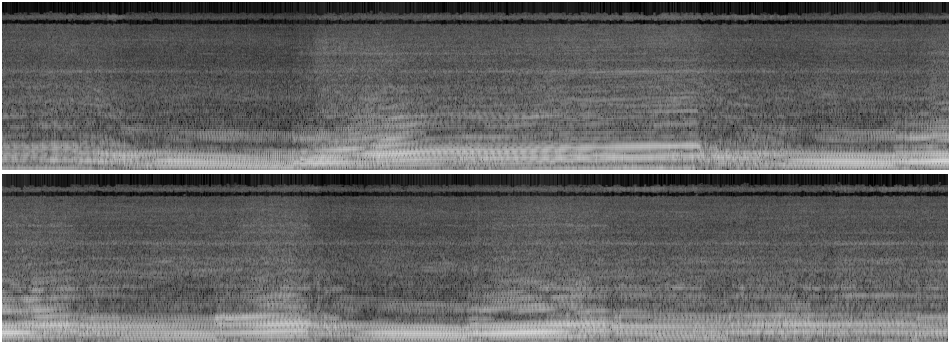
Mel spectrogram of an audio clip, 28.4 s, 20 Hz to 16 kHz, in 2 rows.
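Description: Aprilia RSV4 RR's V4 engine under way, revving up and down through a run of corners: the pitch climbs under throttle and falls back again, sometimes abruptly, about six times.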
